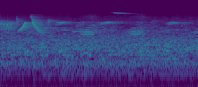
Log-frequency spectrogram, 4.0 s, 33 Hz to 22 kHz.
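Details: Male Eurasian blackbird in Zagreb's Jarun area, Croatia, 22 April 2021: a couple of sharp up-slurred whistles near the start, then quieter scattered thin notes and soft warbles over noticeable background noise.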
